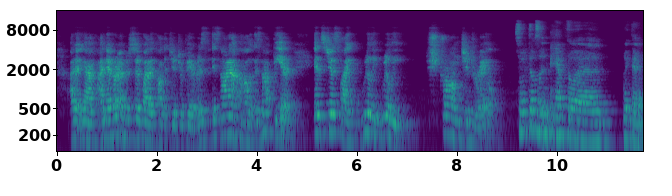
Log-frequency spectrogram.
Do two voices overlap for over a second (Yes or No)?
No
